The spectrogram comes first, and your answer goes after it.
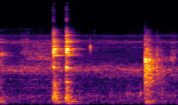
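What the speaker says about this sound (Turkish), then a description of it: "Şöyle karıştırıyoruz yoksa pirinçler yapışıyor" A spoon stirs rice in a cooking pot as a Turkish home cook makes potato-rice kumpir, giving two quick close metallic scrapes and knocks against the pot, then one more after a pause.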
